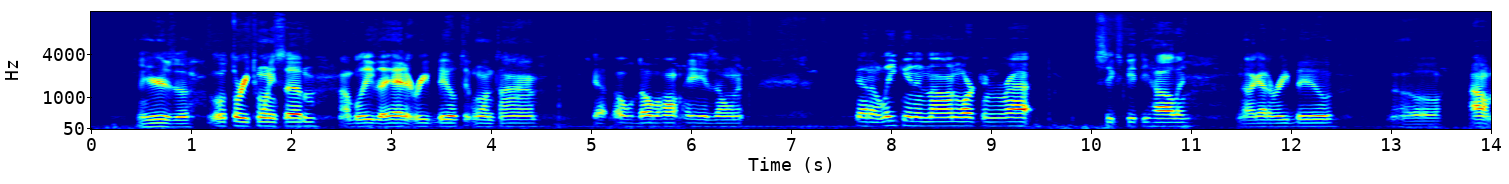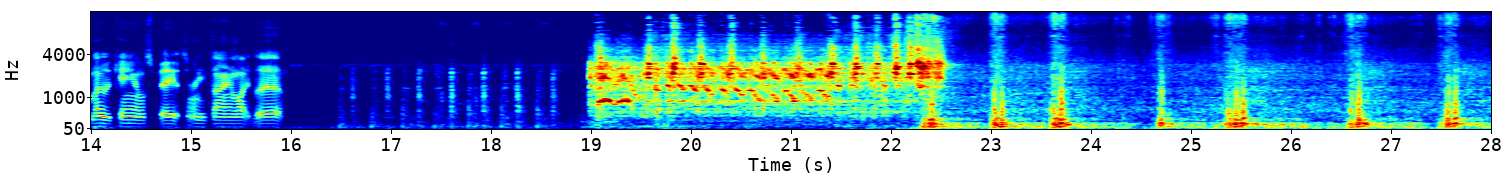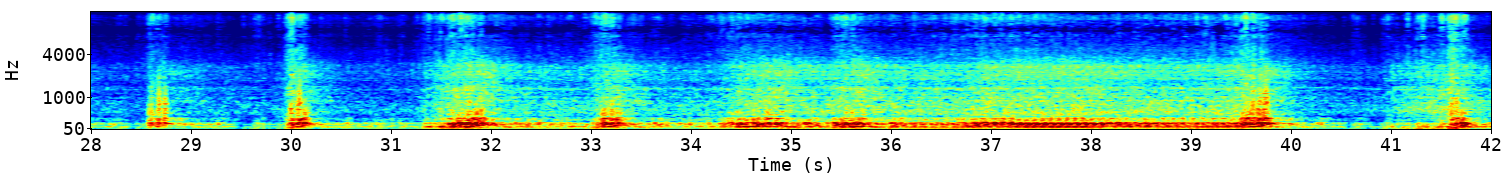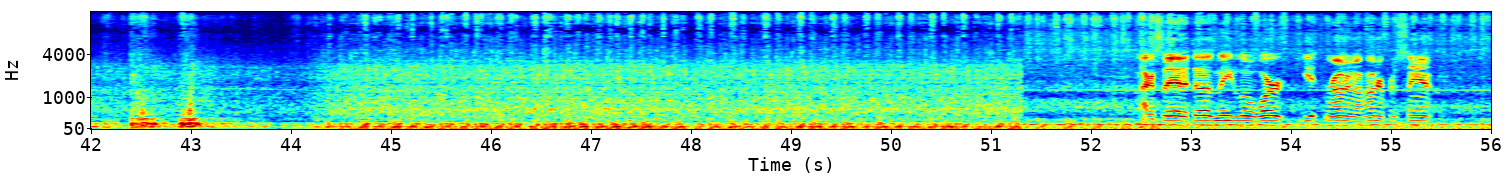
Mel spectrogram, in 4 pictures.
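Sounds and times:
car engine running rough: 0:16.5 - 0:56.0.

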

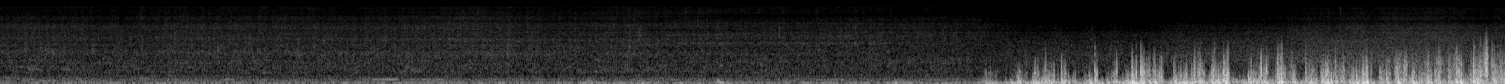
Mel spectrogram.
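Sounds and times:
wind buffeting microphone: 0:08.9 - 0:15.0.

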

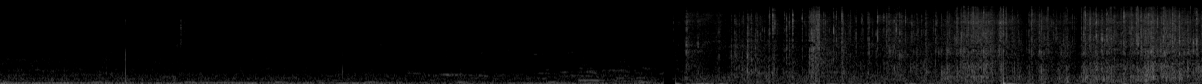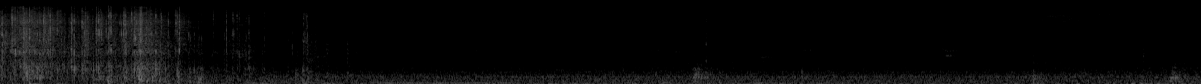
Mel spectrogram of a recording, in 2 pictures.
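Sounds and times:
plastic bag crinkling: 0:06.8 - 0:15.3.

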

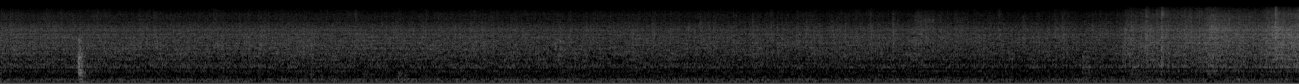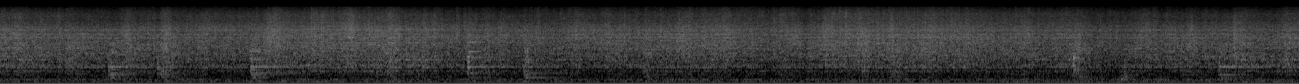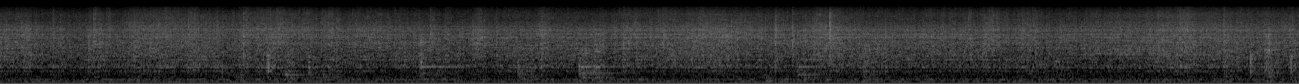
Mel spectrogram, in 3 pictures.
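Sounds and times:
onions sizzling in oil: 0:00.0 - 0:38.9
wooden spatula scraping a pan: 0:11.3 - 0:35.0.

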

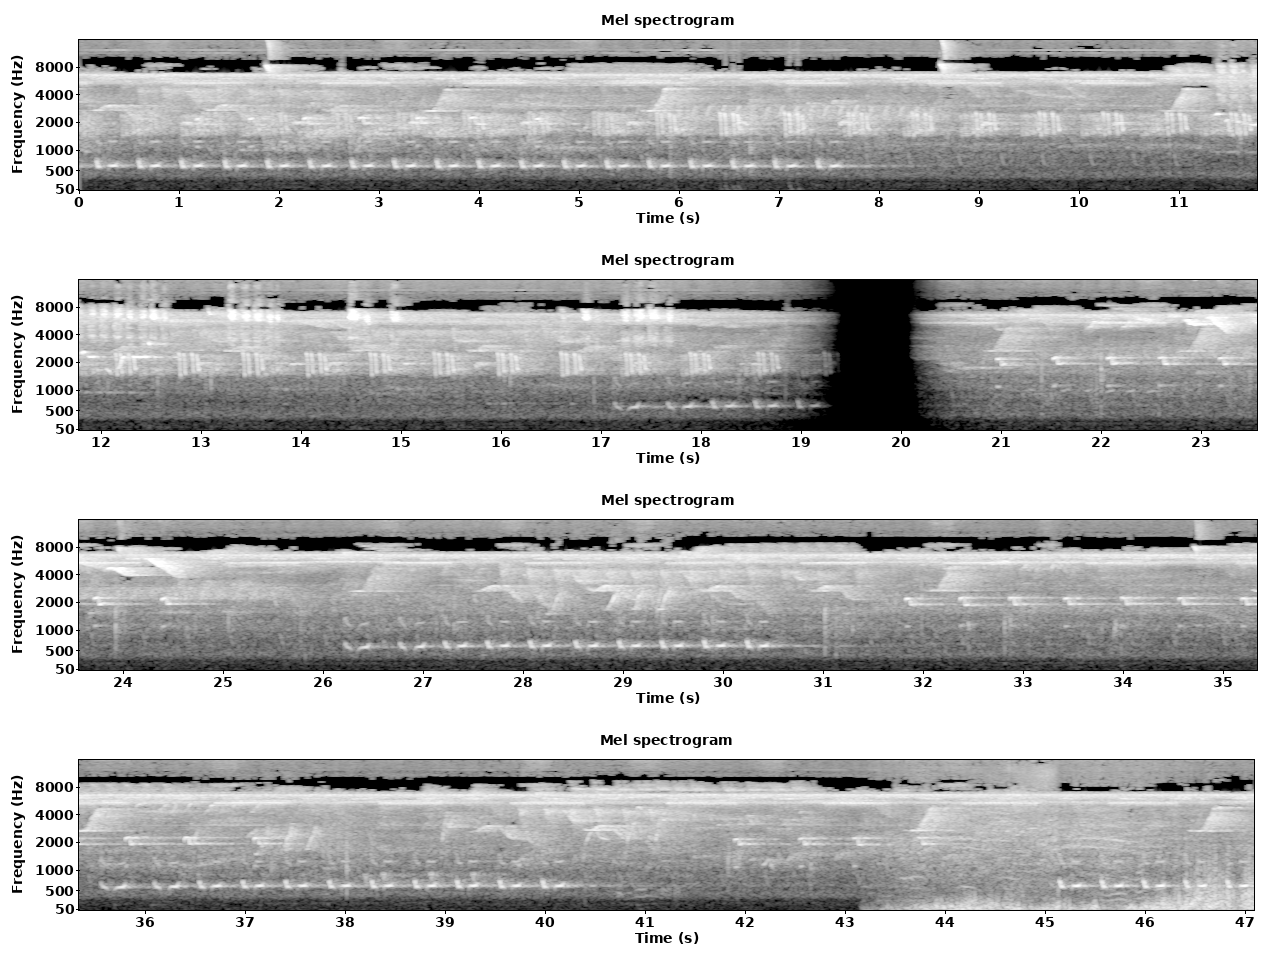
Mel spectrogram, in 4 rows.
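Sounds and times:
high insect buzz: 0:42.6 - 0:47.0
birds chirping: 0:43.2 - 0:47.0
low pulsed trill: 0:43.2 - 0:47.0
low rumble: 0:43.2 - 0:47.0.

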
